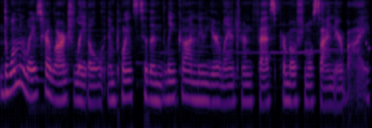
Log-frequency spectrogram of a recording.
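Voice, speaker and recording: An expressive, playful woman doing casual, slangy reaction commentary and reading game text aloud. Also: extremely low pitch, moderate pace, soft background music. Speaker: reaction host.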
